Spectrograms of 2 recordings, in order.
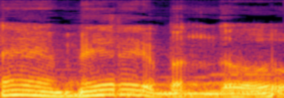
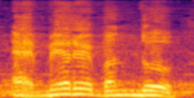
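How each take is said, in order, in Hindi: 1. यह नरम, प्यार भरे लहजे में कहा गया है। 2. यह सपाट, बिना स्नेह के लहजे में कहा गया है।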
